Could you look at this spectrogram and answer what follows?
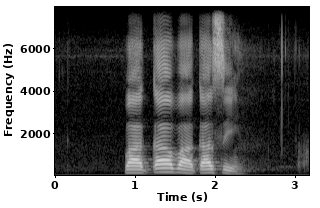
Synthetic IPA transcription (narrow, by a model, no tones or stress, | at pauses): bakʼaβakʼasɪ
